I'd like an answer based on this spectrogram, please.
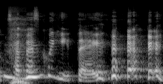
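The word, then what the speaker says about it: Tepezcohuite: So Tepezcohite is how you pronounce it.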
